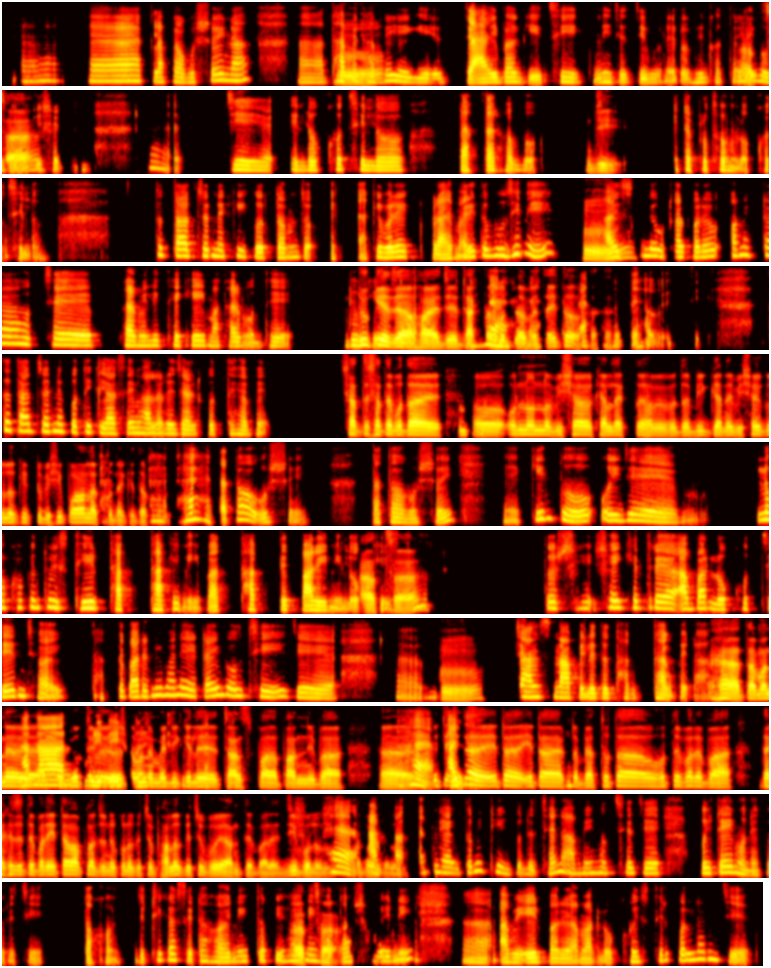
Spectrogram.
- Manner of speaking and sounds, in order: tapping; other background noise; unintelligible speech; chuckle
- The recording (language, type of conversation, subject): Bengali, podcast, বড় লক্ষ্য ধরলে তুমি কি এক লাফে এগোও, নাকি ধাপে ধাপে এগোও?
